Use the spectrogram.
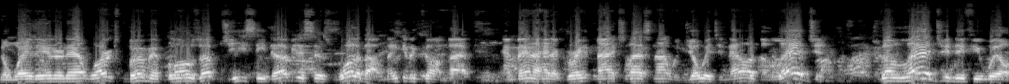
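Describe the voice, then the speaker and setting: A man at a moderate pace, fairly high in pitch, with noticeable background noise. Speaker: former pro wrestler and caricature artist. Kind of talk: interview. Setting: convention floor. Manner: animated.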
